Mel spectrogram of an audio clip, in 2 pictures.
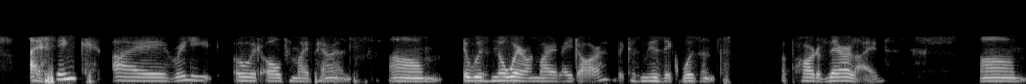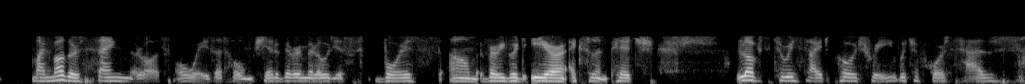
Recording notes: On the phone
